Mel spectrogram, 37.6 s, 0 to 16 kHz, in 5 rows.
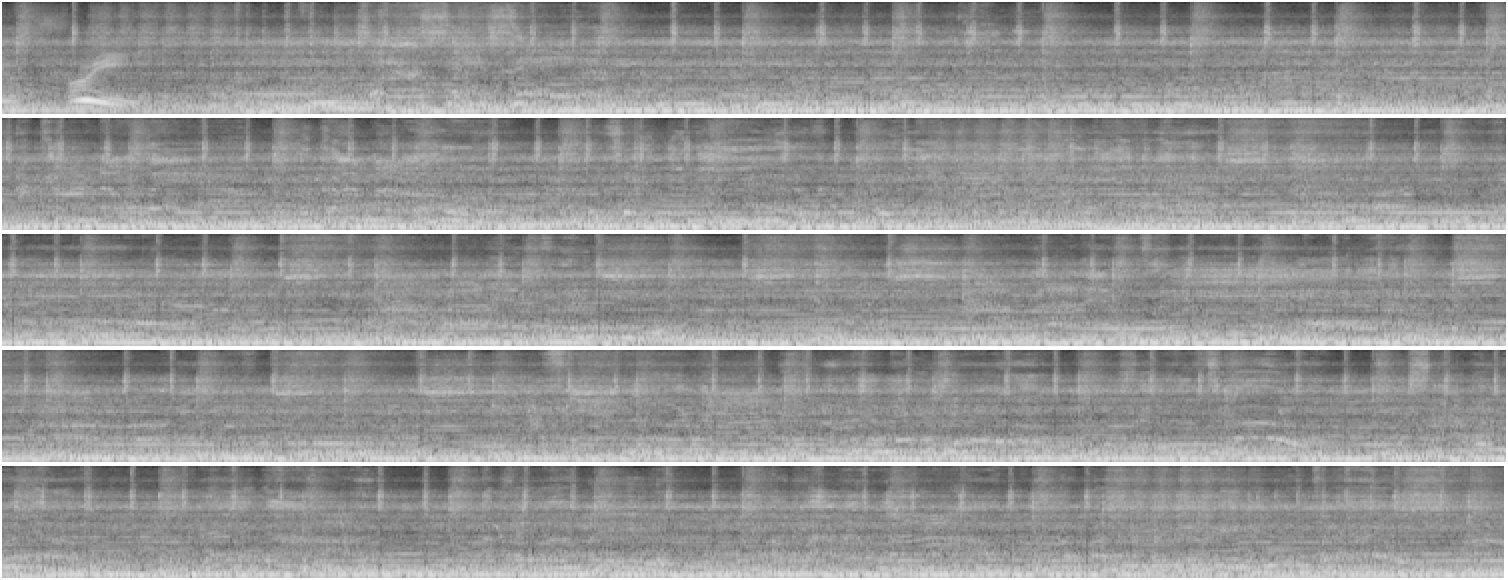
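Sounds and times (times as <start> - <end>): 
man in a wheelchair singing in front of the stage: 0.0 - 0.8, 7.6 - 18.7, 19.5 - 24.2, 25.0 - 37.5
loud distorted live rock concert recorded on a mobile phone: 0.0 - 37.5
speech: 0.3 - 0.8.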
